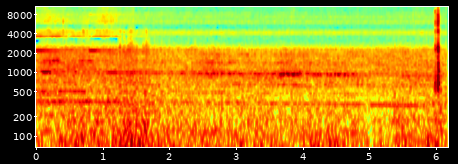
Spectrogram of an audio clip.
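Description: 2010 Ford Flex's power liftgate closing under its electric motor: a steady whine that runs for several seconds, ending in a thud near the end as the gate latches shut.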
